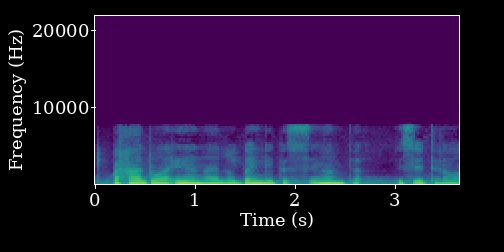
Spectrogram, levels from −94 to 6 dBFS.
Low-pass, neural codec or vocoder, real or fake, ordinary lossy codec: none; codec, 16 kHz, 0.5 kbps, FunCodec, trained on Chinese and English, 25 frames a second; fake; none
